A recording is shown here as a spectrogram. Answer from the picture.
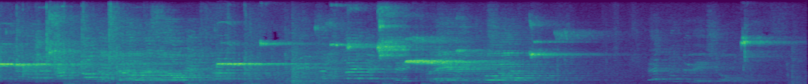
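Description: Basketball game on a hardwood court: sneakers squeaking in short sharp squeals, the ball bouncing, and players calling out. It is busiest for the first five seconds and quieter near the end.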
